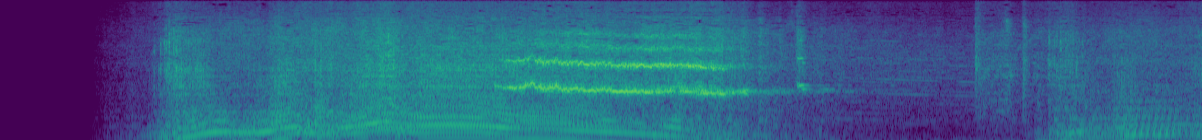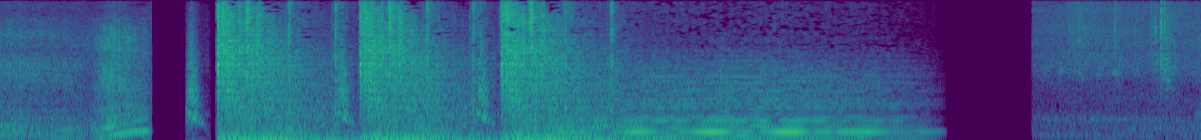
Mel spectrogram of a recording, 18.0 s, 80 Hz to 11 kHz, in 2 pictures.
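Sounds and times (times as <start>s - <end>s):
tyre squeal: 3.6s - 6.4s.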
